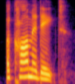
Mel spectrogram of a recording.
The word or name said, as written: accommodate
